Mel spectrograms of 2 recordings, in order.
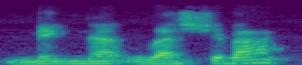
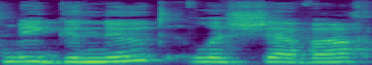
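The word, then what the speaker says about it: מגנות לשבח: but you talk about, and I'm going to mispronounce this, so I need you to correct me. But the Mignat Leshavak, the from degradation to praise. Yes, Mignut Leshavach.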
